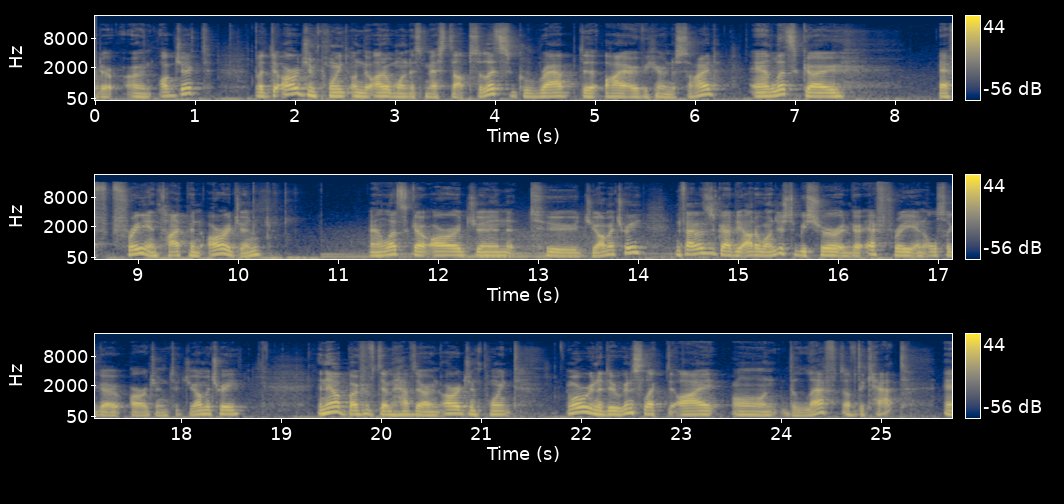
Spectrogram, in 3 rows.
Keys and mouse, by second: 1.1 g, 1.9 z, 2.2 click, 2.8-14.5 middle drag, 3.4 z, 5.4 g, 8.5 F3, 14.5 click, 14.6-25.7 middle drag, 16.2 F3, 19.6 r, 21.5 alt+a.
